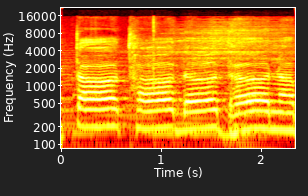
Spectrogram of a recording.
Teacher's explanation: उसके बाद त वर्ग पूरा दंत से रिलेटेड है कि जब त, थ, द, ध, न बोलते हैं तो हमारी जिह्वा दांत के पीछे स्पर्श करती है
